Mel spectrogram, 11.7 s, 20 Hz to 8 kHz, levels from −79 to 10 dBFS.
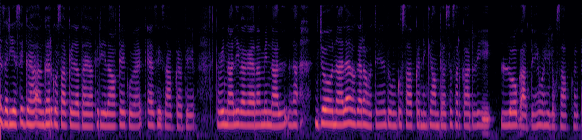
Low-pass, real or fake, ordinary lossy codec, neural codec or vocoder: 7.2 kHz; real; AAC, 48 kbps; none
